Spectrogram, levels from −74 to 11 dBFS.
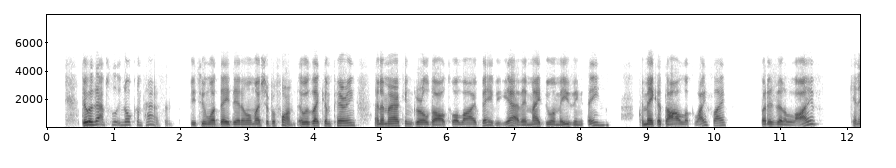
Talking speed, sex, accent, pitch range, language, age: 205 wpm, male, American, 110-150 Hz, English, 40-59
